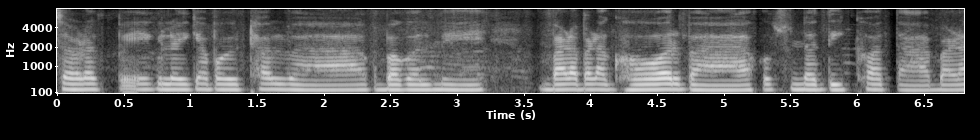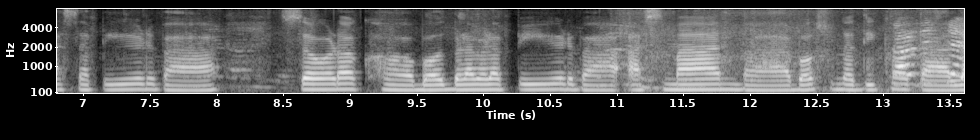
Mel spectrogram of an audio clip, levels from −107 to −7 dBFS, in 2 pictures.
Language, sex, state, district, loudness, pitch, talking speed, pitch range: Bhojpuri, female, Uttar Pradesh, Gorakhpur, -26 LUFS, 185 Hz, 135 wpm, 175-190 Hz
